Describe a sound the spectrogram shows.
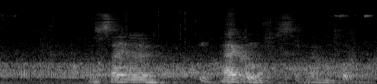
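A young man speaks quietly.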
